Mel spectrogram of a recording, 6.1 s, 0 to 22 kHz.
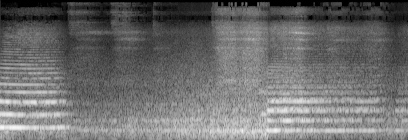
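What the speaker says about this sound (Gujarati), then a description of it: "સામે પ્લેટફોર્મ નંબર 2 ઉપર આવેલી ગાડી 12934 કર્ણાવતી એક્સપ્રેસ છે, જે અમદાવાદથી ચાલીને મુંબઈ સેન્ટ્રલ સુધી જાય છે." The Karnavati Express passenger train, Ahmedabad to Mumbai Central, stands at platform two with a loud, sustained horn blast that breaks off and resumes over rumbling rail noise, close and with no talk.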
